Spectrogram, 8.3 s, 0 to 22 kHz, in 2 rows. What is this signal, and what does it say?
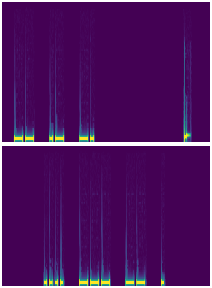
Morse code, heard as a keyed tone, about 22 wpm, spaced as for 16 wpm, 700 Hz. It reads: MAN HOME
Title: 2x Character Spacing - Top 200 Words - 22wpm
